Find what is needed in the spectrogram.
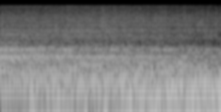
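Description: Rain falling steadily, under the last held notes of background music fading away.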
